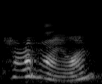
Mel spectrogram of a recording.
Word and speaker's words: cation: foreign oh yeah honestly the first time people read it if they haven't heard it pronounced usually it comes occasion or fashion or something like that or caution or something yeah you wouldn't think it's cation but it is okay okay let me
